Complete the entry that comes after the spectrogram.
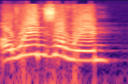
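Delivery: high, loud fighter's shrug; breezy Annabelle. Acted. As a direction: toss it off loudly, pitched well up. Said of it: "She goes".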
